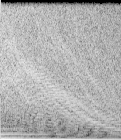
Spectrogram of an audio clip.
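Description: Guitar's A string, the second lowest, plucked once in a beginner lesson, a single clear low note sustaining and slowly fading over a couple of seconds.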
